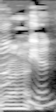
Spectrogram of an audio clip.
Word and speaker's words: Campion: Jane Campion or Compion. I don't Campion. – Know. Campion.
